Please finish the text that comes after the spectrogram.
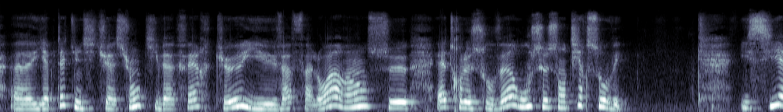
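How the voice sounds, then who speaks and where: A woman's voice: medium pitch, darkish tone. A woman with a southern French accent doing a tarot card reading for viewers, thinking aloud with many hesitations. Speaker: tarot reader.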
